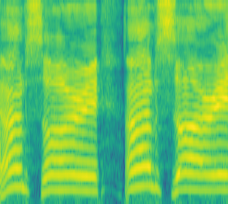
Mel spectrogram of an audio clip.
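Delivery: high, slow, whimpering sorry; pitiful apology. Retold or imitated. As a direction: drag it out like a guilty kid. Apologising to disappointed parents.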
